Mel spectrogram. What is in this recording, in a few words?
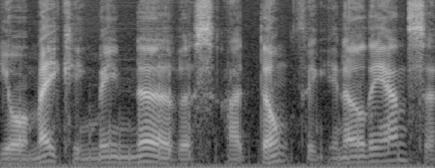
chat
